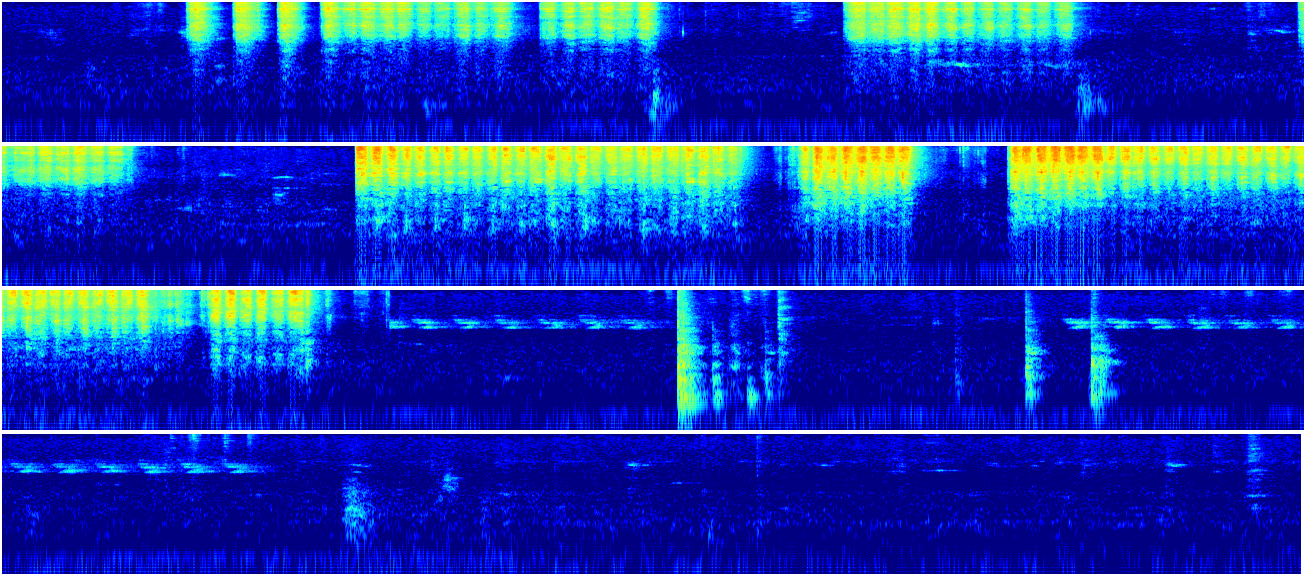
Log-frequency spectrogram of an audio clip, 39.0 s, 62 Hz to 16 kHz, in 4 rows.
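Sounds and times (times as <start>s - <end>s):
faint high chirping: 5.9s - 16.6s, 17.5s - 24.6s, 26.5s - 39.0s
sanding strokes on rusty metal: 6.3s - 8.1s, 9.8s - 10.8s, 12.4s - 16.6s.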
